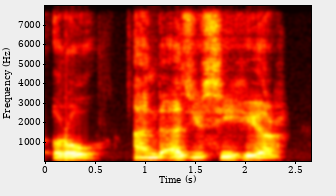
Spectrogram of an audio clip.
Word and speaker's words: Ro: And some people first time they think that this letter is P and actually it is row all the time looks like P but it's pronounced like row our letter R.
